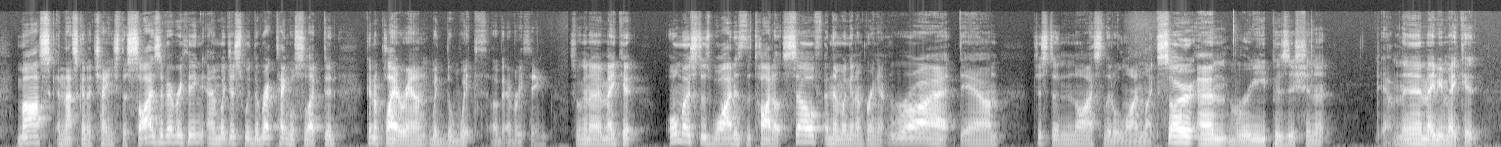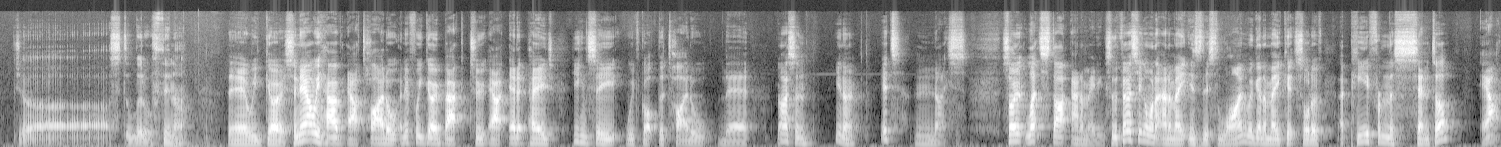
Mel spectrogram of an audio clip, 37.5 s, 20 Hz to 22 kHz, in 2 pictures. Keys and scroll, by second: 0.1 Return.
